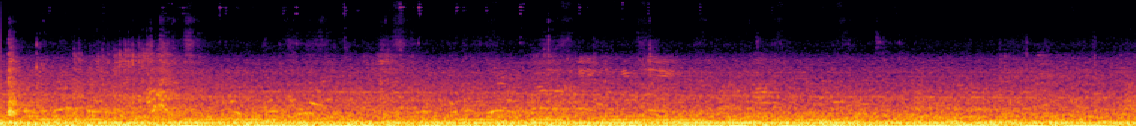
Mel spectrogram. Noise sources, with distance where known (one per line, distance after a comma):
background noise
